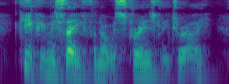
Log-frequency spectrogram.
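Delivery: ordinary delivery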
